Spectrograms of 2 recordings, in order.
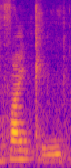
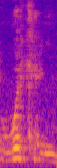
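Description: First: The word begins with a V sound. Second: The word begins with a W sound. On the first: This is how it is said in German. "meant to be pronounced as Viking" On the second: This is how an English reader would say it. "in English it would say wicking"

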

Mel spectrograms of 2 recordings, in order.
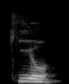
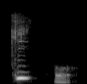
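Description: First: The stress is on the second syllable. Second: The stress is on the first syllable. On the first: The speaker calls it wrong. "Você não fala ki-o" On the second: The speaker calls it right. "você fala ki-o. O acento está no ki"

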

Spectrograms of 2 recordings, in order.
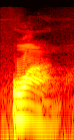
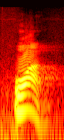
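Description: First: The pitch dips low, then rises. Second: The pitch falls sharply from high to low.

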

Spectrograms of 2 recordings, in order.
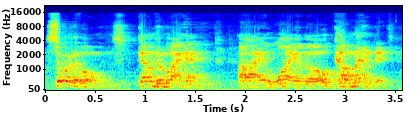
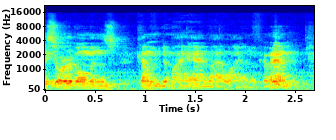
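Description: First: It is said in a bold, dramatic heroic way. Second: It is said in a casual conversational way.

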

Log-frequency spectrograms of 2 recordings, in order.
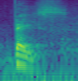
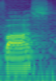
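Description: First: Vase is said with an American pronunciation. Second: Vase is said with a non-American pronunciation.

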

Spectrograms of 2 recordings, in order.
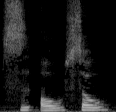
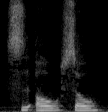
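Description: Both takes have the same delivery.

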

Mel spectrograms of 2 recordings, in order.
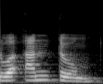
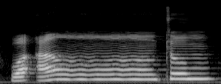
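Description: First: The n is pronounced clearly before the t. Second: The n is hidden in a nasal hum before t. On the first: The speaker calls it wrong. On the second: The speaker calls it right. "siap-siap dengung"

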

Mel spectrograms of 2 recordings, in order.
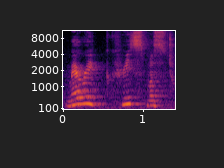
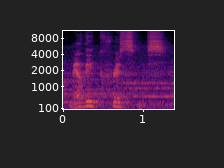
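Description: First: It is said in a Latin-based accent. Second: It is said in a British accent. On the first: "the Latin-based accent" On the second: "I will do the British accent"

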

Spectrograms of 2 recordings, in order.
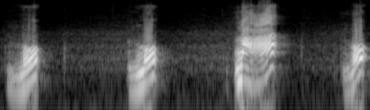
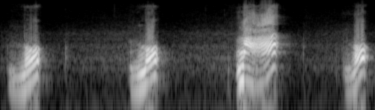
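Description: First: The word is said with a downward pitch. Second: The same.

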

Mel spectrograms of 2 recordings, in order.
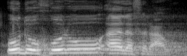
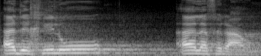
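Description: First: It starts without a glottal stop; the kh-vowel is u. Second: It starts with a glottal stop; the kh-vowel is i. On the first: The people of Pharaoh are being addressed directly. "على الوصل ... واضمم" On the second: The people of Pharaoh are the object of being admitted. "بهمزة قطع ... بالكسر"

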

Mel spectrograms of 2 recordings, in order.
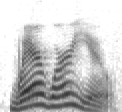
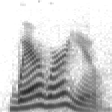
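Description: Both takes have the same delivery.

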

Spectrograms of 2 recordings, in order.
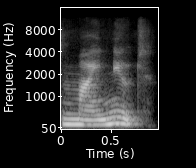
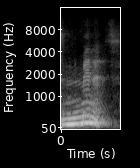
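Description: First: The stress is on the second syllable. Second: The stress is on the first syllable. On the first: It means very small. "which means something that is very small" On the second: It means sixty seconds. "A minute is 60 seconds"

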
